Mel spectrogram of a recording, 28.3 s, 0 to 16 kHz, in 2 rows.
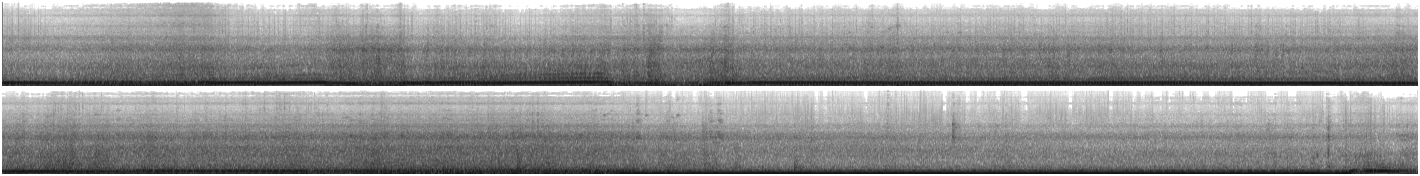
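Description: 1965 Mustang GT350R pro-touring car's V8, heard from inside the cabin, pulling up through the gears in the first few seconds, its pitch rising and dropping at each shift, then cruising steadily. About two-thirds in it settles to a low idle, and it revs up again near the end.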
